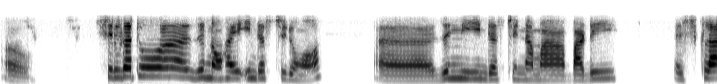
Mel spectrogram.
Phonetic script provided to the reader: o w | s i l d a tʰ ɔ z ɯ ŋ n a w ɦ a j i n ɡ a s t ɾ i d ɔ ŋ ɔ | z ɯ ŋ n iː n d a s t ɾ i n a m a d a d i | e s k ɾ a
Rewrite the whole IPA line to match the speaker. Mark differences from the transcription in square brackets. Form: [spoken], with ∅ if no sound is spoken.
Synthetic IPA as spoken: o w | s i l [ɡ] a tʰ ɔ z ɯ ŋ n a w ɦ a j i n [d] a s t ɾ i d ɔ ŋ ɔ | z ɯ ŋ n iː n d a s t ɾ i n a m a [b] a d i | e s k [l] a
